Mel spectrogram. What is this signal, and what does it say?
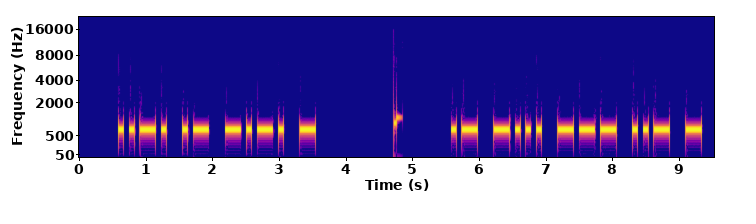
Morse code, heard as a keyed tone, about 15 wpm, 700 Hz. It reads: FACT ABOUT
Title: Sets of 2 Words - New Word Drill - 15wpm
